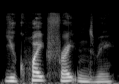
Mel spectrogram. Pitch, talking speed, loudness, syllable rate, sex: 150 Hz, 200 wpm, -18 LUFS, 6.4 syllables/s, male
